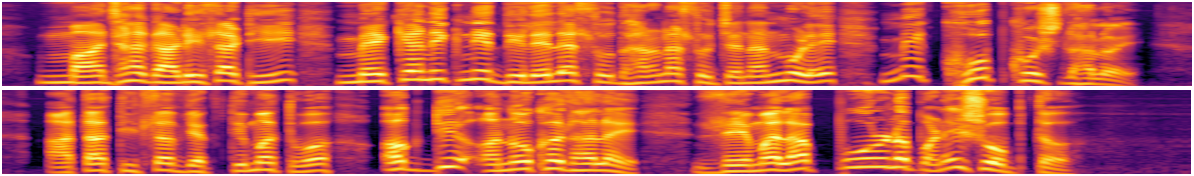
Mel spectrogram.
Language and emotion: Marathi, happy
